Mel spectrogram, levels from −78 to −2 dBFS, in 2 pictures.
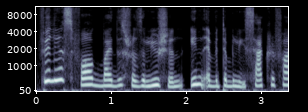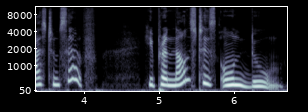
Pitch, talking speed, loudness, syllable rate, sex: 250 Hz, 115 wpm, -18 LUFS, 5.1 syllables/s, female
